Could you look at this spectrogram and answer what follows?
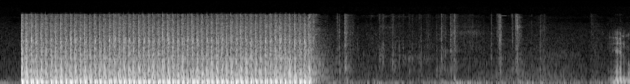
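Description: A fully automatic rifle with no tuning, fired in Call of Duty DMZ: one dense, unbroken burst of rapid shots lasting about four seconds, then quieter clicks and faint handling noises.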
